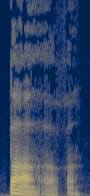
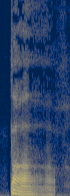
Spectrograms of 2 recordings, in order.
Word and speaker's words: pars: So the first form is je pars. So final S not pronounced, je pars.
